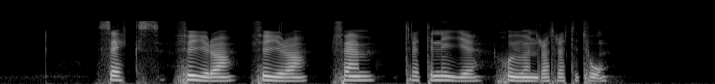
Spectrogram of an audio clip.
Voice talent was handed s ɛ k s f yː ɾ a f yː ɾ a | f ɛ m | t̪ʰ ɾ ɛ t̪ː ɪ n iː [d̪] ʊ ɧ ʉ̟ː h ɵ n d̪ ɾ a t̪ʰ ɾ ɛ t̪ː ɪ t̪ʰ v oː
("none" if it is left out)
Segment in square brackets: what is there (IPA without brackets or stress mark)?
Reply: none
